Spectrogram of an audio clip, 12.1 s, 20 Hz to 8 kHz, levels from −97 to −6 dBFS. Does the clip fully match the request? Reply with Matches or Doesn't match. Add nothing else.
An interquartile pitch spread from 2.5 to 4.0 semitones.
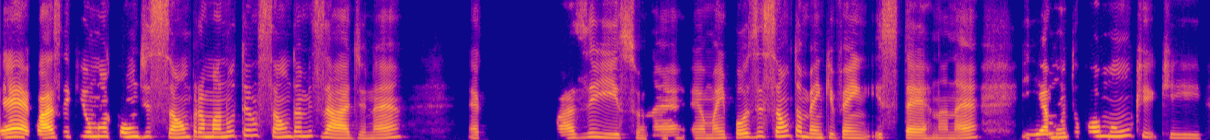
Doesn't match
